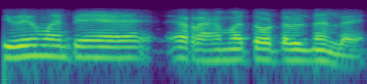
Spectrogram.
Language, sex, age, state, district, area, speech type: Malayalam, male, 18-30, Kerala, Kozhikode, urban, conversation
